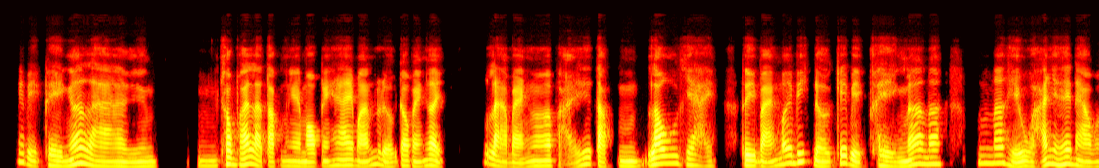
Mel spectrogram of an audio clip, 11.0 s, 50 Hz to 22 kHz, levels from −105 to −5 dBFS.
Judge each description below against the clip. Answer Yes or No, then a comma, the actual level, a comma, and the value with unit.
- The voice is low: Yes, low, 120 Hz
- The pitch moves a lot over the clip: Yes, wide, 6.4 semitones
